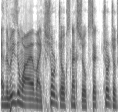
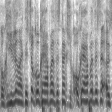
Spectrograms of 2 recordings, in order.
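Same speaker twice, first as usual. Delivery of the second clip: frantic, high, scrambling, rattled-off comic delivery; 7 semitones higher than usual. Acting out own stage routine after a joke flops: imitating own frantic stage self. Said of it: "on stage, I'm, like, frantic".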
